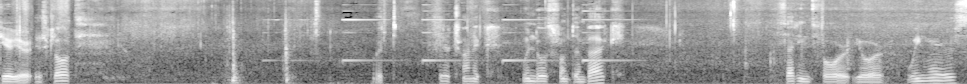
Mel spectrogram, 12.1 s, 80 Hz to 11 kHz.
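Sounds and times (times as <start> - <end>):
faint steady high tone: 3.3 - 8.2.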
